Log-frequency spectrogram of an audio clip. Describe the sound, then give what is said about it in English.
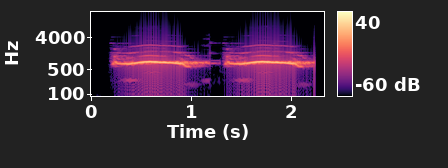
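A person imitates a night bird's call as an all-clear signal: two matching, drawn-out hooting notes, each about a second long, fairly high and steady with a slight fall at the end, loud and alone with no talking. “If you hear that call of an evening, 'tis no night bird. 'Tis our signal for all clear.”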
